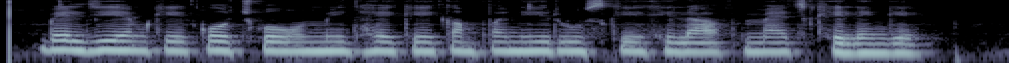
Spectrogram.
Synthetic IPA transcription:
beːld͡ʒiːemkekoːt͡ʃkoʊmːiːd̪ɦəɛkekɐ̃mpəniɾuːskexɪlaːfmɛːt͡ʃkʰeːlẽːŋɡeː

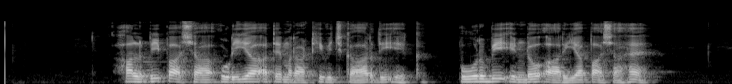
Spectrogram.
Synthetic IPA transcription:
həlbiːpaːʃaːʔʊɽɪjaːʔə̰t̪eːməɾaːʈʰiːʋɪt͡ʃkaːɾd̪iːɪk | puːɾbiːʔɪɳɖoːʔaːɾɪjaːpaːʃaːɦɛː

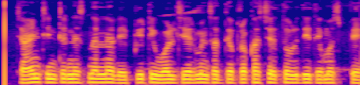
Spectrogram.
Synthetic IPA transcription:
t͡ɕajnsiɳʈəɾnesnalnaɾepjuʈiʋəɾɖt͡ɕejəɾmensəd̪ʱjapɾəkaset̪ʋəɾd̪iːt̪eməd͡ʑpe

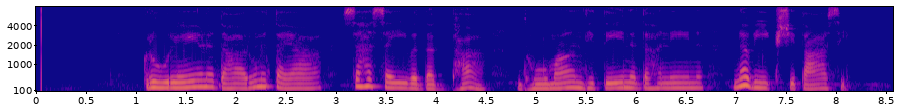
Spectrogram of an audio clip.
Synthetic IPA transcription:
kɾuːɾeːɳɐd̪aːɾunɐt̪ɐjaː | sɐɦɐ̆sɐjʋɐd̪ɐɡ̚d̪ʱaː | d̪ʱuːmaːnd̪ʱit̪eːnɐd̪ɐɦɐneːnɐ | nɐʋiːkʂit̪aːsi

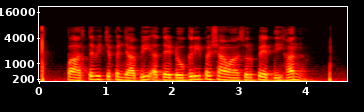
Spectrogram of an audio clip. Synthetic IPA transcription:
paːɾət̪ʋɪt͡ʃpəɲd͡ʒaːbiːʔət̪eːɖoːɡɾiːpəʃaːʋãːsʊɾpeːd̪iːɦən

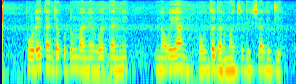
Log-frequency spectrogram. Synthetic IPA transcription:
puɽ̤et̪jaɲt͡ɕjakuʈumbaneʋət̪janːiː | nəʋjanbʱəwd̪ʱːəd̪ʱəɾmat͡ɕiːd̪ikʂaɡʱet̪liː

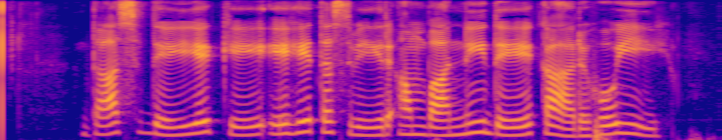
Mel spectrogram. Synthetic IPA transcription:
d̪əsd̪eːiekeɪɦt̪əsʋiːɾəmbaːniːd̪eːkaːɾɦoːiː

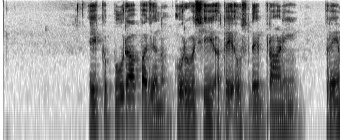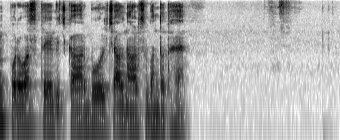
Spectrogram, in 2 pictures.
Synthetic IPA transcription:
ɪkpuːɾaːpəd͡ʒənʊɾʋəʃiːət̪eːʔʊsd̪eːpɾʔaːɽ̃iː | pɾeːmpʊɾʋəsd̪eːʋɪt͡ʃkaːɾboːlt͡ʃalnaːlsəbənd̪ət̪ɦɛː

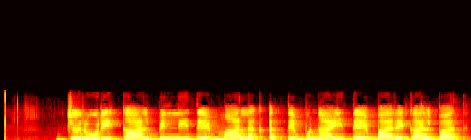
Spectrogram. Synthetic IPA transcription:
d͡ʒəɾuːɾiːkaːlbɪlːiːd̪eːmaːləkət̪ẽːbʊnaːiːd̪eːbaːɾeːɡəlbaːt̪

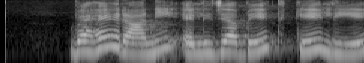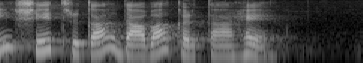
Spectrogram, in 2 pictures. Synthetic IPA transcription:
ʋɛɦɾaːniʔelɪd͡ʒaːbeːt̪kelieʃeːt̪ɾəkad̪aːʋakɐɾt̪aɦɛː

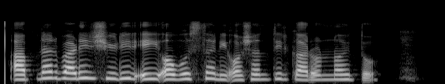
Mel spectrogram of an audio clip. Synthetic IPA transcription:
ap̚naɾbaɽiɾʃiɽiɾejɔbost̪ʰaniʔɔʃant̪iɾkaɾonːɔjt̪o̰

